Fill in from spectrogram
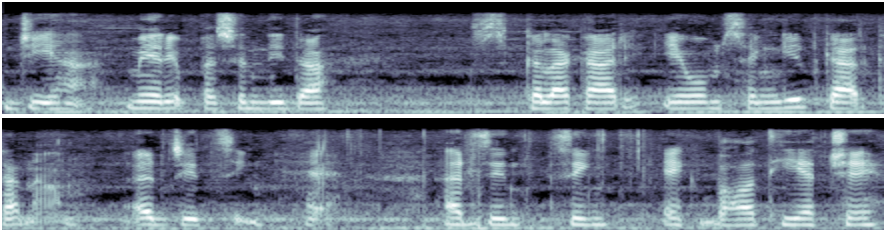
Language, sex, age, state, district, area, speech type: Hindi, male, 60+, Uttar Pradesh, Sonbhadra, rural, spontaneous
